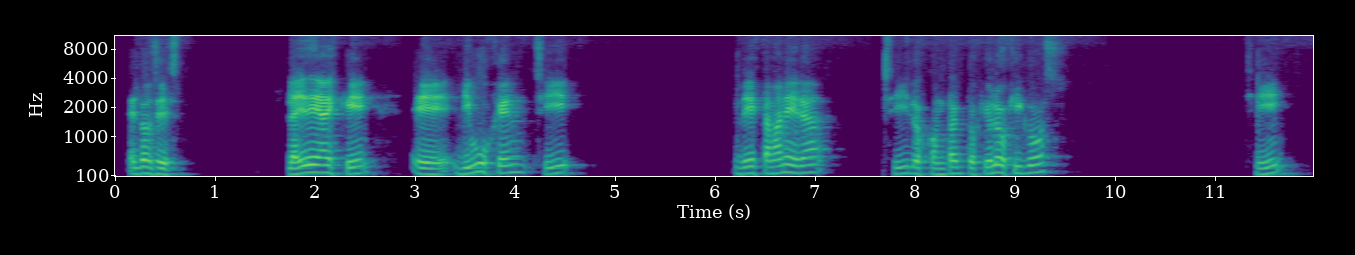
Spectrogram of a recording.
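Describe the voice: Slowly and with long, frequent pauses, a man with a fairly high pitch speaks in fairly even intonation.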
